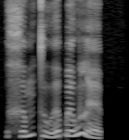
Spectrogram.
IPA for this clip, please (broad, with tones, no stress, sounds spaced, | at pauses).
x ə˧˥ m t̪ u˨˩˦ ə̯ ɓ ə˧˥ w l ɛ˨˩ p̚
